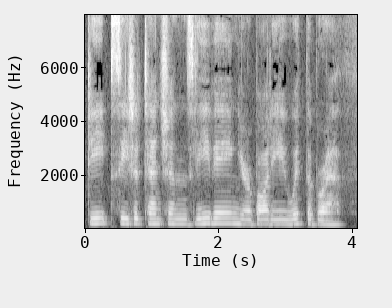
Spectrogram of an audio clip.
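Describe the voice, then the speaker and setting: In a fairly low, mellow voice with a level tone, a yoga nidra guide leads a meditation. She speaks slowly and soothingly, leaving long pauses between instructions.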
